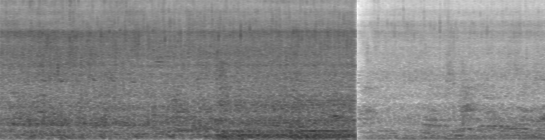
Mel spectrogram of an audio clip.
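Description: Sliced onions, green chillies and small fish sizzling in hot oil in a karahi. The sizzle is steady and loud, then drops suddenly to a quieter sizzle about five seconds in.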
